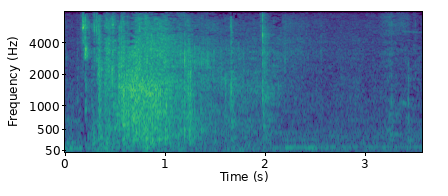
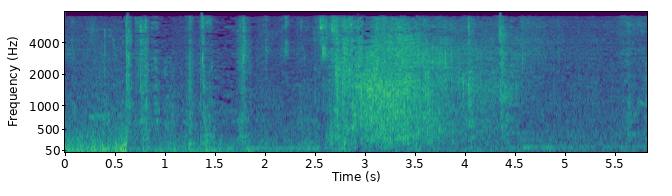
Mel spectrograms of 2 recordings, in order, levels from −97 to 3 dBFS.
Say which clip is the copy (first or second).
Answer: second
